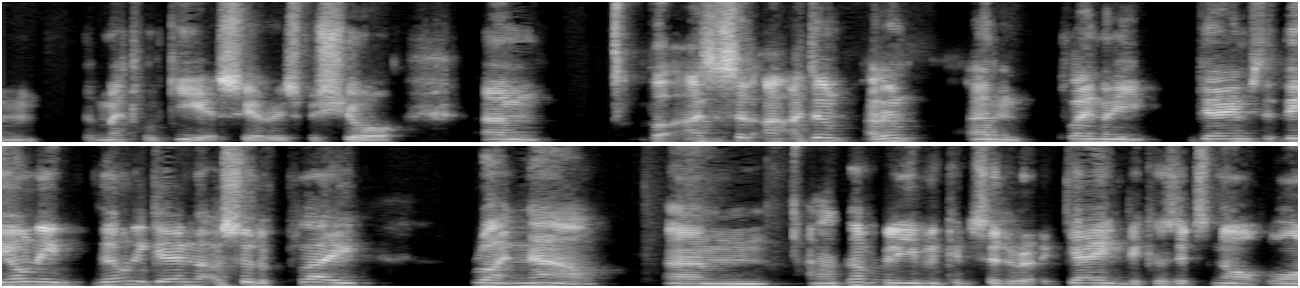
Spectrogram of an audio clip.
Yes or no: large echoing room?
no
